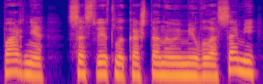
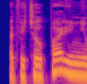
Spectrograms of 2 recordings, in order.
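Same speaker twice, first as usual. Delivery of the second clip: usual speaking voice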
